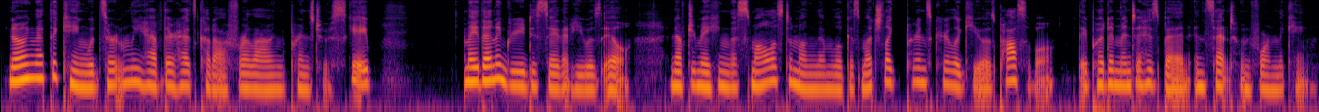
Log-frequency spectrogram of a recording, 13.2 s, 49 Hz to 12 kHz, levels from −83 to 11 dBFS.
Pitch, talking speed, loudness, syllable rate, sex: 180 Hz, 240 wpm, -22 LUFS, 6.4 syllables/s, female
